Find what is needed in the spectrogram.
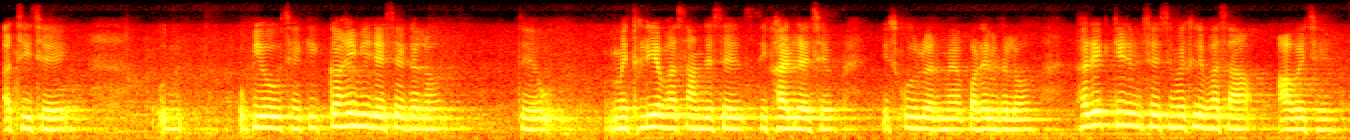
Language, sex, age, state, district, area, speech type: Maithili, female, 18-30, Bihar, Begusarai, rural, spontaneous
